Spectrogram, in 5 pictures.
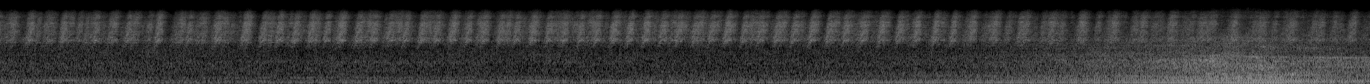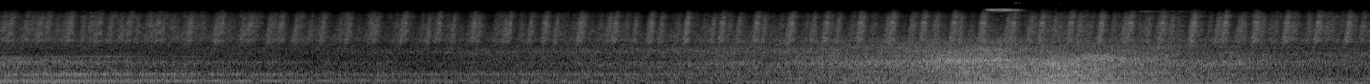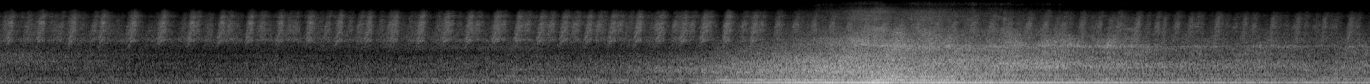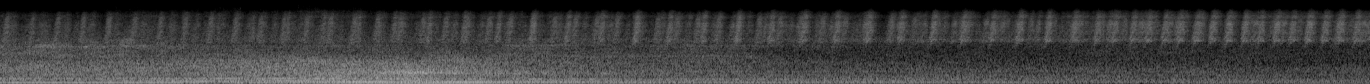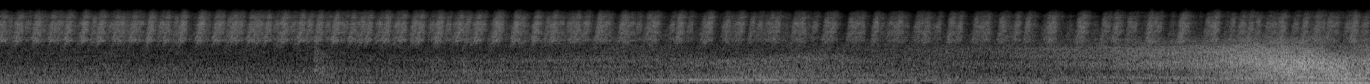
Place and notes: Jianxing Rd., Jhiben - Cicadas sound
Cicadas sound, Traffic Sound, Very hot weather
Zoom H2n MS + XY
